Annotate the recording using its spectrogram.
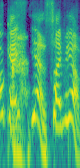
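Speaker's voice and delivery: high, eager, excited cheering tone.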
